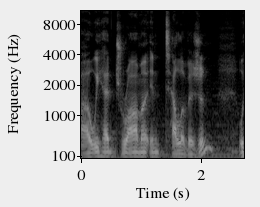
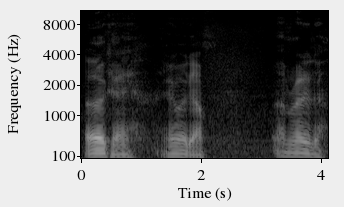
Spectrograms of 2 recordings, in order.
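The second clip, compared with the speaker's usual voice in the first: sleepy in bed; 4 semitones lower, 8 dB quieter than usual. Retold or imitated. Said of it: "I'm just in bed like".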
